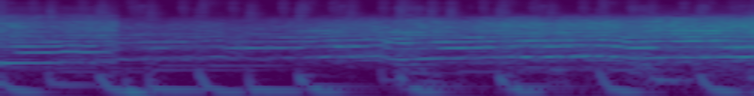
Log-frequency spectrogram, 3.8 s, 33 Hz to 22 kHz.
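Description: The V8 engine of a McLaren MP4/8 Formula One car in the Assetto Corsa racing game, revving hard through rapid upshifts with a repeated climbing whine, loud and continuous with no talk.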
